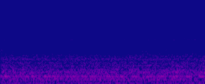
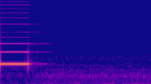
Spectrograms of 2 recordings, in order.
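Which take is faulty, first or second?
first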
